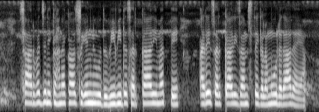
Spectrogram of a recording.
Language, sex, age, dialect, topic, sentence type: Kannada, female, 36-40, Coastal/Dakshin, banking, statement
